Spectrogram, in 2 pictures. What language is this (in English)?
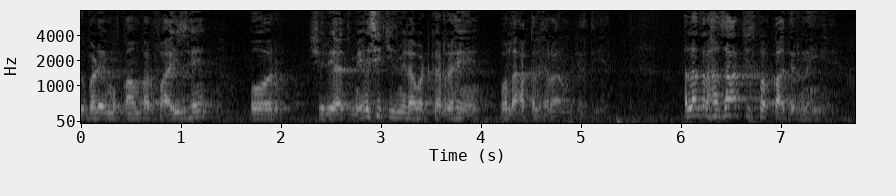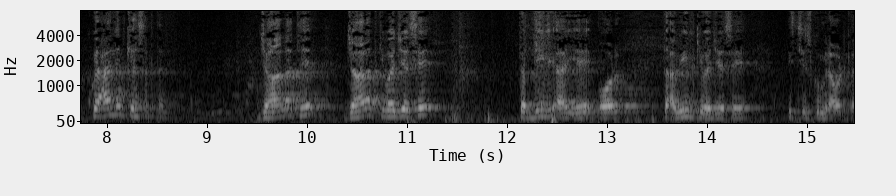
Urdu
